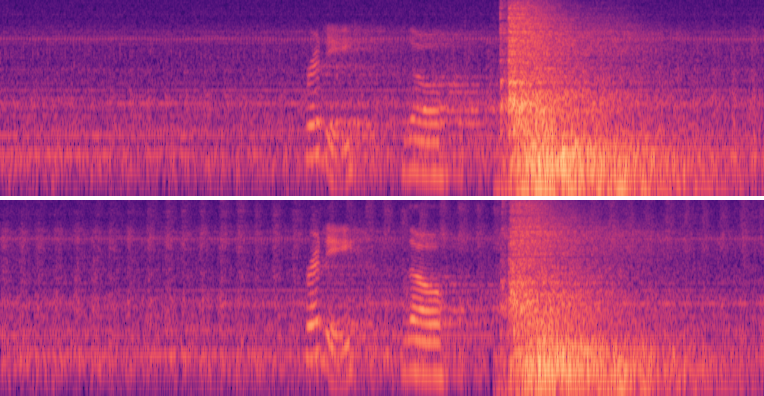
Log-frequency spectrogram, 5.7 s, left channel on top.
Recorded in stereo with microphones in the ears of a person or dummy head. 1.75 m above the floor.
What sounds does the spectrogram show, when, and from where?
2.3 s a woman speaking: 20° right (ahead or behind), 1.0 m; by 3.4 s 55° right (ahead or behind), 1.2 m
3.7 s a gunshot: 85° left, 8.5 m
